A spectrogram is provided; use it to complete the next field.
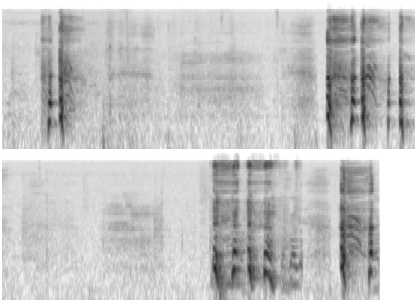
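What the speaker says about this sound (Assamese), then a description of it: "কিবা হৈছে কাহি আছে অবিৰাম" Repeated harsh coughing comes in three loud clusters of several coughs each, with quieter throat sounds in between. The cougher is close by.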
